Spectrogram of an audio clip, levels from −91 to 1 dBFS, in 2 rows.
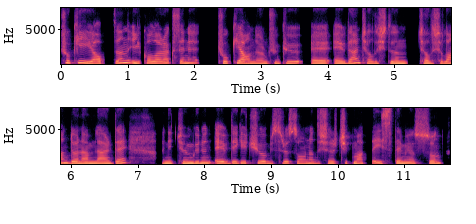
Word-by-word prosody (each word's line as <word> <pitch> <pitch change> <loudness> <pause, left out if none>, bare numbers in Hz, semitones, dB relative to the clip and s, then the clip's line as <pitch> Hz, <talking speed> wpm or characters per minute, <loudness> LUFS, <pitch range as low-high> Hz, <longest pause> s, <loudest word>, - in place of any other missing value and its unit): Çok 295 0 -2
iyi 295 -3 +4
yaptın. 255 +5 +1
İlk 270 -3 0
olarak, 270 0 +1
seni 265 +1 -1 0.3
çok 250 +1 -2
iyi 275 - +5
anlıyorum 220 -2 0
çünkü, 245 +1 -2
eee, 215 0 +1
evden 225 +6 +1
çalıştığın, 220 -5 0 0.2
çalışılan 230 +5 0
dönemlerde, 215 +3 +2 0.5
hani, 210 -1 +2
tüm 250 +4 +3
günün 260 0 +2
evde 235 +1 +1
geçiyor, 265 -1 -1
bir 225 - -5
süre 235 -1 -3
sonra 235 0 -3
dışarı 215 0 -2
çıkmak 240 +3 -3
da - - -1
istemiyorsun. 210 0 -1
240 Hz, 140 wpm, -25 LUFS, 220-260 Hz, 0.5 s, iyi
